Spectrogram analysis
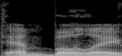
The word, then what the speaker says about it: Bole: It was replaced in 2012 with the new Bowl, pronounced Mbole, war cry.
